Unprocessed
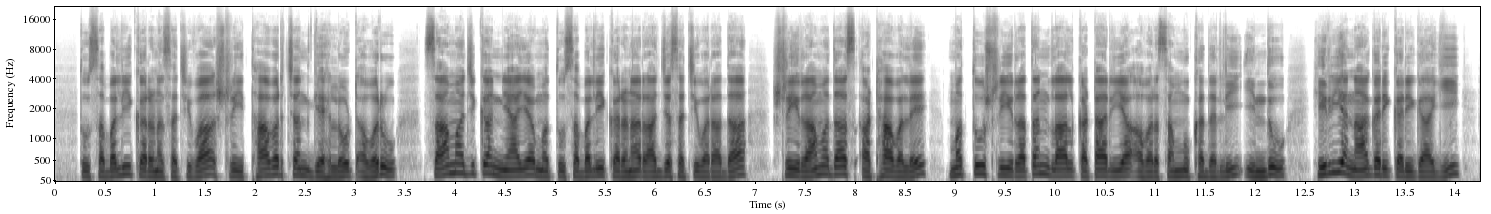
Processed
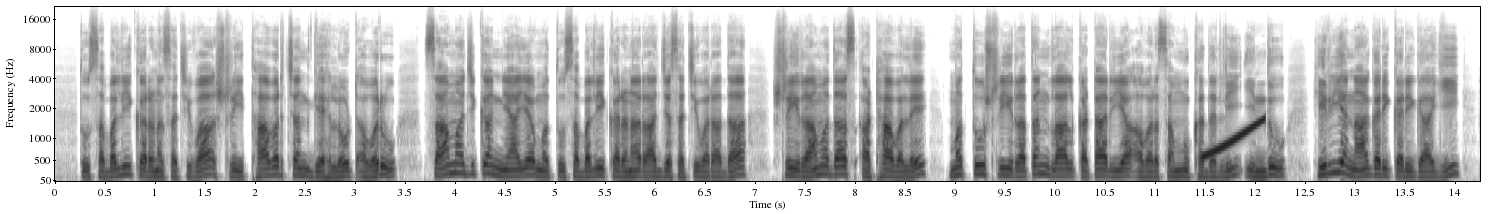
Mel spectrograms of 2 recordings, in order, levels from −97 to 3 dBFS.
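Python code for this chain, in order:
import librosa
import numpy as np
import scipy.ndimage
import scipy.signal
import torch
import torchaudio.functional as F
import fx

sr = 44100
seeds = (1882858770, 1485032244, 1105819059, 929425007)

y = fx.cheby_harmonics(x, sr, harmonics=(4,), levels_db=(-29,), full_scale_db=-1.5)
y = fx.spec_paint(y, sr, seeds[0], shape='rise', start_s=11.46, length_s=0.64, low_hz=570.0, high_hz=1600.0, level_db=-10.0)
y = y * 10.0 ** (-4.5 / 20.0)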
